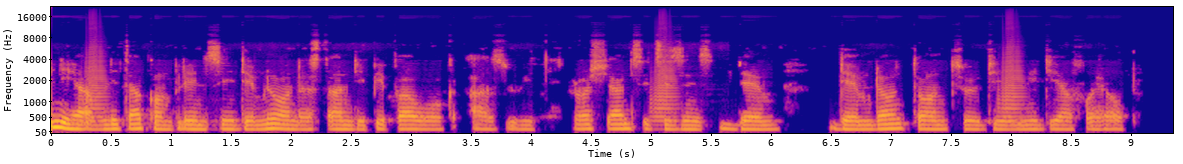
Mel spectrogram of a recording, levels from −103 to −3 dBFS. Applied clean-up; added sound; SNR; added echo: none; Brass instrument; 13 dB; none.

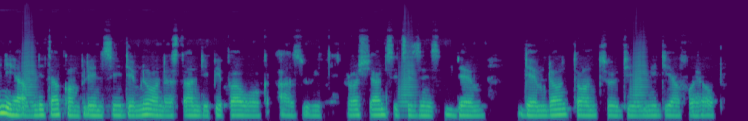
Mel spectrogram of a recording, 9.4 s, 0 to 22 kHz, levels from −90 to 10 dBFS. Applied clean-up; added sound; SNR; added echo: neural mask model RNNoise.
